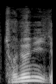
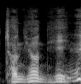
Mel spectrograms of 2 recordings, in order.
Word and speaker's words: 전현희: 그나마 권익위 위원장이 대차게 잘 싸우고 어제 기자회견도 보니까 사람들이 다 와가지고 전현이 이제 대선 나고 됐어. 그 정도 대가 있어야지. – 발음 정확히. – 전현희.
